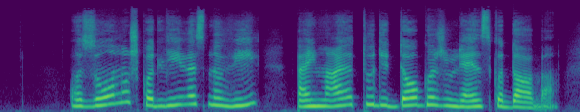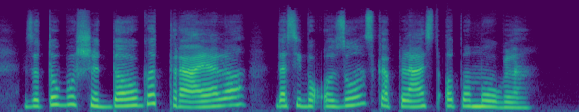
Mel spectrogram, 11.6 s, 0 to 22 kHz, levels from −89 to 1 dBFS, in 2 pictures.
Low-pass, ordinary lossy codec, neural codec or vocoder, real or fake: 19.8 kHz; MP3, 96 kbps; codec, 44.1 kHz, 2.6 kbps, DAC; fake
